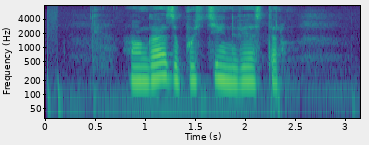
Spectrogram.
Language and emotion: Russian, neutral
